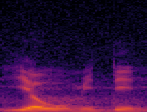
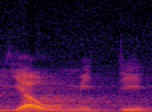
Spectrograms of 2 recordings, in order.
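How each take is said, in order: Both takes have the same delivery.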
